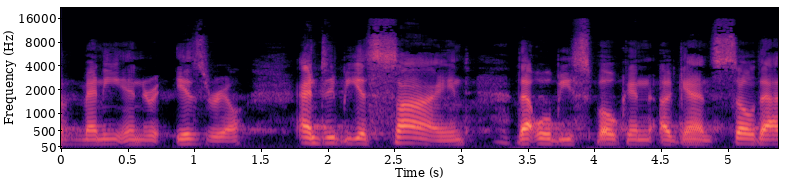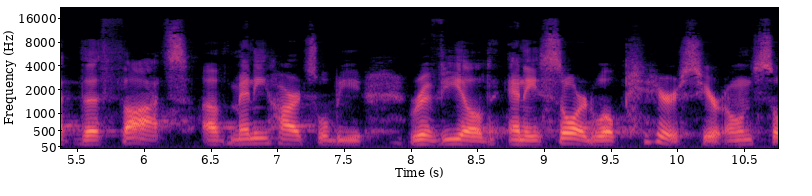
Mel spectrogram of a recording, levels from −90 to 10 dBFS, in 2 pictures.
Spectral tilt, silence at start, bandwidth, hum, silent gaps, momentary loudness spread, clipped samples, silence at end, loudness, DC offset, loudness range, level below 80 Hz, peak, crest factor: -3.5 dB/octave; 0 s; 16 kHz; none; none; 10 LU; under 0.1%; 0 s; -23 LUFS; under 0.1%; 2 LU; -70 dBFS; -4 dBFS; 20 dB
